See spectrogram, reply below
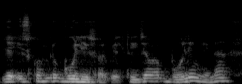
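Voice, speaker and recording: A man's voice: mid-range voice, quick pace, dark tone, slight background noise. A man teaching a grammar lesson, who sounds out vowels aloud and asks and answers his own questions.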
